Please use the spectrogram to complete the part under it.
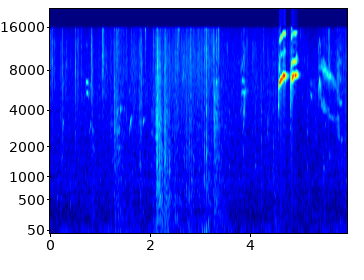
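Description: Bird wings flutter as a finch flies past.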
